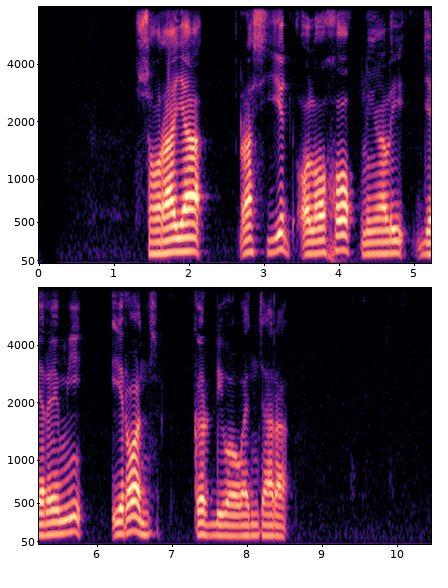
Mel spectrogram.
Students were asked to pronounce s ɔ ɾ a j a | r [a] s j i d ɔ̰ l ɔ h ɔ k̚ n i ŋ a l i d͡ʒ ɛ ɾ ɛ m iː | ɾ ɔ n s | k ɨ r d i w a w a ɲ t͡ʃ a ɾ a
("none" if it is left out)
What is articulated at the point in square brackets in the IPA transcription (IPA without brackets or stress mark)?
a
